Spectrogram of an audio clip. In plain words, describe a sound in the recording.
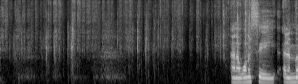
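A marker pen squeaks faintly as it writes on paper.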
